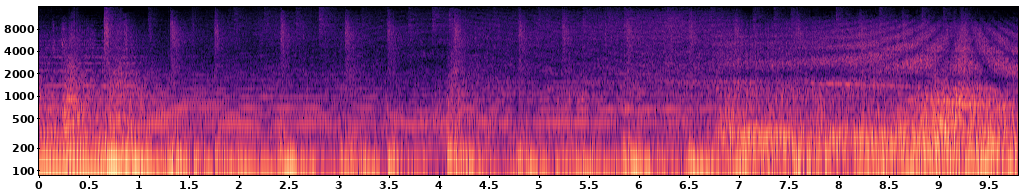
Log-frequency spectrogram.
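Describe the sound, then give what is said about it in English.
Aircraft engines drone loudly and steadily in flight, a dense rumble layered with whining tonal hums that shift and sweep in pitch partway through. No voices are heard. “But we're in midair! You'll shut down the engines!”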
